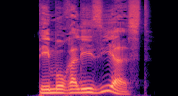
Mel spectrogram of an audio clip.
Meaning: second-person singular present of demoralisieren
- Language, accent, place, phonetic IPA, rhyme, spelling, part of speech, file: German, Germany, Berlin, [demoʁaliˈziːɐ̯st], -iːɐ̯st, demoralisierst, verb, De-demoralisierst.ogg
